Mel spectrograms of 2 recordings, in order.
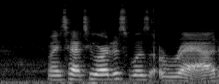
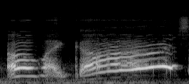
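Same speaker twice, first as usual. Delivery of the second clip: much higher, much louder and slow, near tears; an overwhelmed squeal of real joy; ecstatic shriek; 10 dB louder, much slower than usual. Real, not acted. First look at new tattoo.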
